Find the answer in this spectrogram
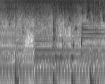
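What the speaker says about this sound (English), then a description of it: "Very hot water." Very hot water gushing steadily from a tap into a sink in a cafe, with occasional splashes and clunks as something moves through the stream.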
